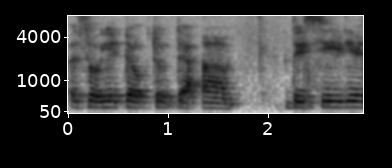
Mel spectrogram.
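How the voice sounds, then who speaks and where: A woman speaks at a fairly slow pace with a fairly low pitch and flat, monotone intonation. Noticeable background noise runs underneath. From Russia. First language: Russian. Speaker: Nazi concentration camp survivor. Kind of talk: interview answer.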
